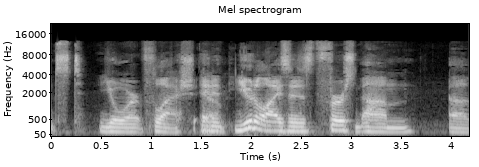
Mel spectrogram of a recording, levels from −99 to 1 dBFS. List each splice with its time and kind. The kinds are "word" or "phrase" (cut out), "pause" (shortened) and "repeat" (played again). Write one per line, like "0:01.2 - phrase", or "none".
0:02.6 - word
0:03.0 - word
